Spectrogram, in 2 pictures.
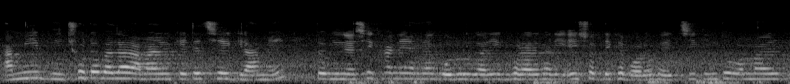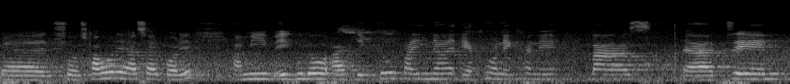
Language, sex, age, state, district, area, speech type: Bengali, female, 60+, West Bengal, Purba Bardhaman, urban, spontaneous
